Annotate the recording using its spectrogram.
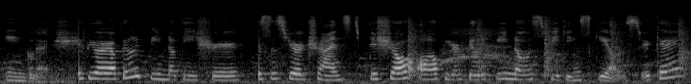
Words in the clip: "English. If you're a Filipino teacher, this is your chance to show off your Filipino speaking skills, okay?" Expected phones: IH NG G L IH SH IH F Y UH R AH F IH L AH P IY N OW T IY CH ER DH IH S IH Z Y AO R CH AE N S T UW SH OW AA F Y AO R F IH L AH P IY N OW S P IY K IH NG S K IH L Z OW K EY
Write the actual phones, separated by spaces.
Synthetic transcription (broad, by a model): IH NG G L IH SH IH F Y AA R AH F IH L AH P IY N OW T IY SH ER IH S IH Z Y AO R CH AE N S T UW SH OW AA F Y AO R F IH L AH P IY N OW S P IY K IH NG S K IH L S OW K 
